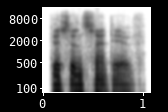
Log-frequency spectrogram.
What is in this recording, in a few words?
"disincentive", American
